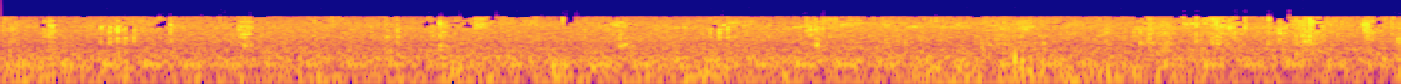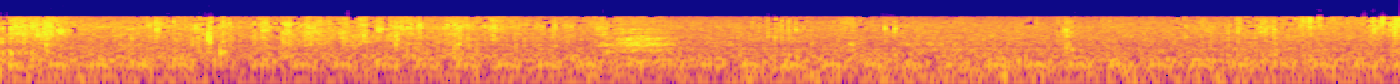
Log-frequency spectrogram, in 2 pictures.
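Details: Tame wild boars and striped piglets, used to humans, grunting and snuffling as an Indian ranger feeds them coconuts; low rough grunts with the crunching sounds of feeding.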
